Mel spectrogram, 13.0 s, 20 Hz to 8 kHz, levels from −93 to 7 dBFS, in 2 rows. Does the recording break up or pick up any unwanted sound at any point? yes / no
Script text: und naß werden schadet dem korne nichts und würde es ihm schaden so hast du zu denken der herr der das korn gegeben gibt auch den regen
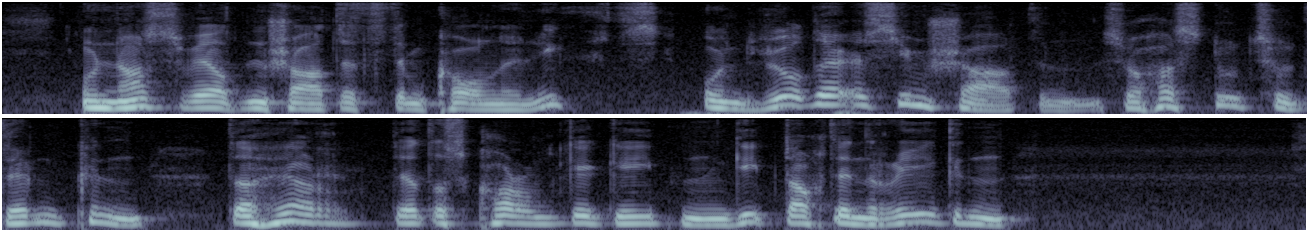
no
